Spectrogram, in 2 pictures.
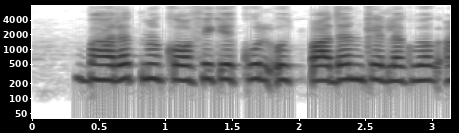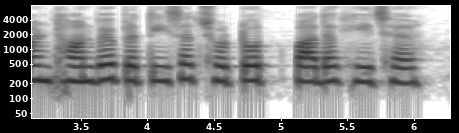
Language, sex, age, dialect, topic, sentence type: Maithili, female, 18-24, Angika, agriculture, statement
